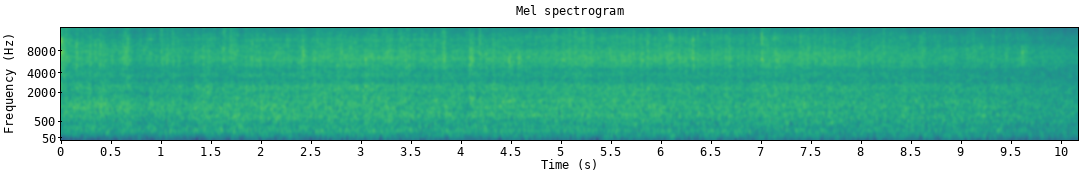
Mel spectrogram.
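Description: Forklift engine running as it pushes a long line of wheeled plastic bulk bins, the bins rattling as they roll over the pavement, steady throughout.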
